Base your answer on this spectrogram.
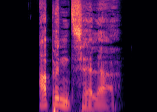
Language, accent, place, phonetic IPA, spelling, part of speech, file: German, Germany, Berlin, [ˈapn̩ˌt͡sɛlɐ], Appenzeller, noun, De-Appenzeller.ogg
- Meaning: 1. person from Appenzell (village in Switzerland) 2. appenzeller (cheese)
